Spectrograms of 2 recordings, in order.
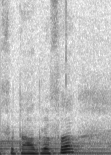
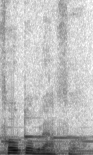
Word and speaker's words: photographer: If you see the word photography, the person who does photography is a photographer. You will see the syllable stress slightly moving to grapher. Okay, photography, photographer.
